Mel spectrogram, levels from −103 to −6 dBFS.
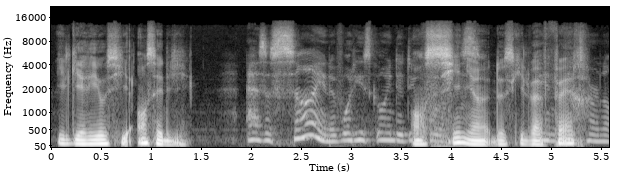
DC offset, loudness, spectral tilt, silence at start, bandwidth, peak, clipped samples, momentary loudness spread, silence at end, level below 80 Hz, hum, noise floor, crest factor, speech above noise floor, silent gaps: under 0.1%; -16 LUFS; -5.5 dB/octave; 0.05 s; 13.5 kHz; 0 dBFS; under 0.1%; 16 LU; 0 s; -44 dBFS; none; -55 dBFS; 16 dB; 39 dB; none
